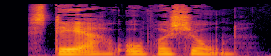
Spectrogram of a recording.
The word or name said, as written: stæroperation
